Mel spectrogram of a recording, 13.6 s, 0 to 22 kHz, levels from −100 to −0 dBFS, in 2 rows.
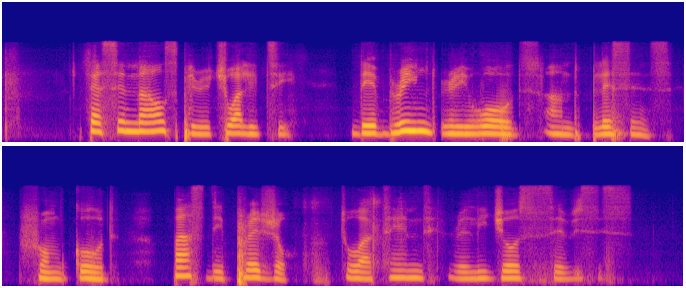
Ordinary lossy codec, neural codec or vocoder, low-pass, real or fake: none; codec, 16 kHz, 0.8 kbps, ZipCodec; none; fake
